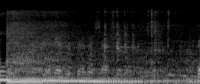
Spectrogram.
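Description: An engine running steady outdoors, its pitch sinking a little over the first second and a half, over a haze of outdoor noise. A man's voice starts right at the end.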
